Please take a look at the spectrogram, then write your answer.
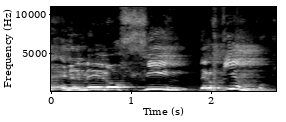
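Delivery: slow, high preaching line; measured preaching. Acted. Pastor warning the church of the end times, slow preaching. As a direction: lay it down slowly before the build.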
